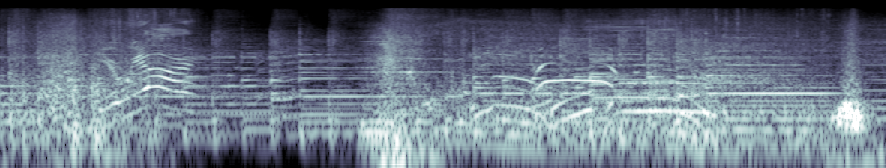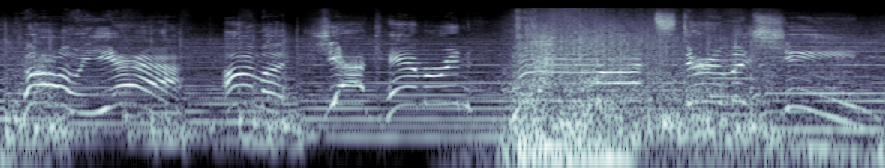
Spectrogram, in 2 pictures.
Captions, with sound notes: Here we are. [mooing] Oh yeah! I'm a Jack Hammering Monster Machine!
